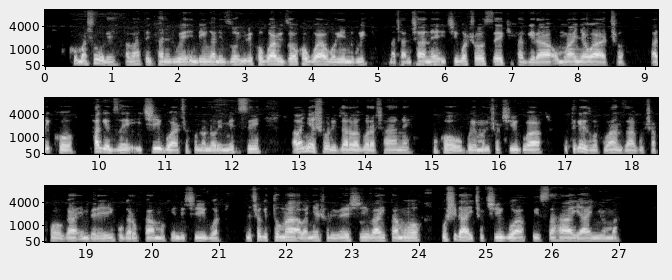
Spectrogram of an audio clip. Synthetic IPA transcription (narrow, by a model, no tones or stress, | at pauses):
kumaʃuːɾihaβahate̞ɡekanid͡ʒɡwe̞ḭndiːŋɡanizo̞jiβiko̞ɡwaβizo̞ko̞ɡwaβuɾindɡwi | nat͡ʃaːne̞t͡ʃaːne̞it͡ʃiːɡwat͡ʃo̞ːse̞ki̥kaɡiɾaṵmŋaːɲawaːt͡ʃo̞ | a̰ɾikʰo̞ | haɡe̞ze̞ḭt͡ʃiːɡwat͡ʃokuno̞noɾimisi | a̰βaɲe̞ʃuːɾivjaːɾoβaɡo̞ɾat͡ʃaːne̞ | kuko̞ṵvuːje̞muɾit͡ʃo̞t͡ʃiɡwa | ɡ̥ute̞ɡe̞ɾe̞zɡwakuβaːnzaɡut͡ʃako̞̰ːɡaʔḭmbe̞ɾejjukuɡaɾukamukḭːndit͡ʃiːɡwa | nit͡ʃo̞ɡitumaa̰βaɲe̞ʃuːɾiβeːnʃiβahitamŋo̞ | ɡ̥uʃiɾaʔit͡ʃo̞t͡ʃiːɡwakwisaɦajaɲuma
